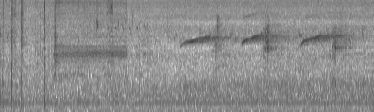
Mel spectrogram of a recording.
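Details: White-tailed Kite feeding on a field mouse in a tree as a second kite threatens to challenge for the meal: three thin, rising whistled notes about half a second apart after a steady high tone, over distant traffic rumble.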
